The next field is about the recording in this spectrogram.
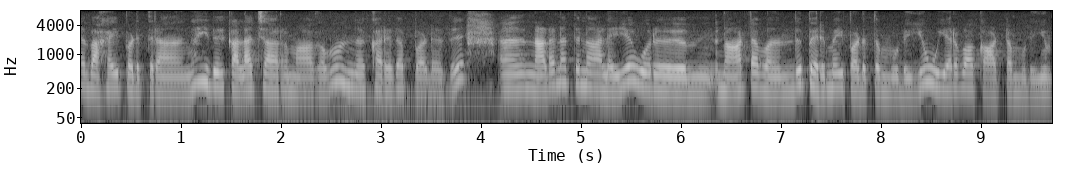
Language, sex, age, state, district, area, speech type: Tamil, female, 18-30, Tamil Nadu, Tiruppur, rural, spontaneous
